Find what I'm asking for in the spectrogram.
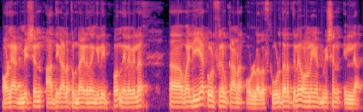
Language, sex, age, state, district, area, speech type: Malayalam, male, 30-45, Kerala, Ernakulam, rural, spontaneous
